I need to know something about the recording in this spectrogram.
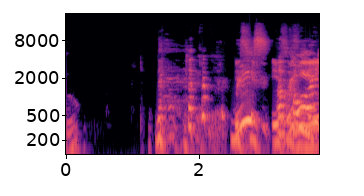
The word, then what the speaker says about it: Rhys: we got See what the Reese. Riss is cooking. Think Reese's Pieces. Reese. Sorry, it was how you spelled it. You spelled it RHYS. But Yeah, that's how it's it is supposed to be pronounced said.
